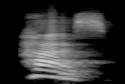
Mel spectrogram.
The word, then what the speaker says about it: HaaS: You can also pronounce it as HaaS.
